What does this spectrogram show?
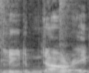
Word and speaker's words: Ludum Dare: Apparently it's pronounced Ludum Dare because it's Latin, but it's spelled Ludum Dare, so...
